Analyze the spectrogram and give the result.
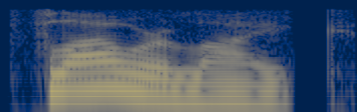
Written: flowerlike

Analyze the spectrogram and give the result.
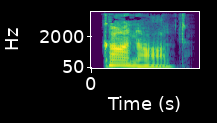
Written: connaught

